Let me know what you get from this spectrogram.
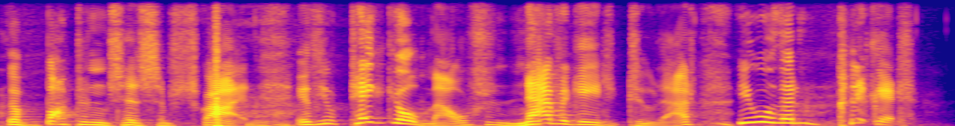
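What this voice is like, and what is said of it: Put-on English accent. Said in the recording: “we're going to do it in a different impression and accent ... especially if you're English and you hate this accent ... I could hear how bad your teeth were in that accent.”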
